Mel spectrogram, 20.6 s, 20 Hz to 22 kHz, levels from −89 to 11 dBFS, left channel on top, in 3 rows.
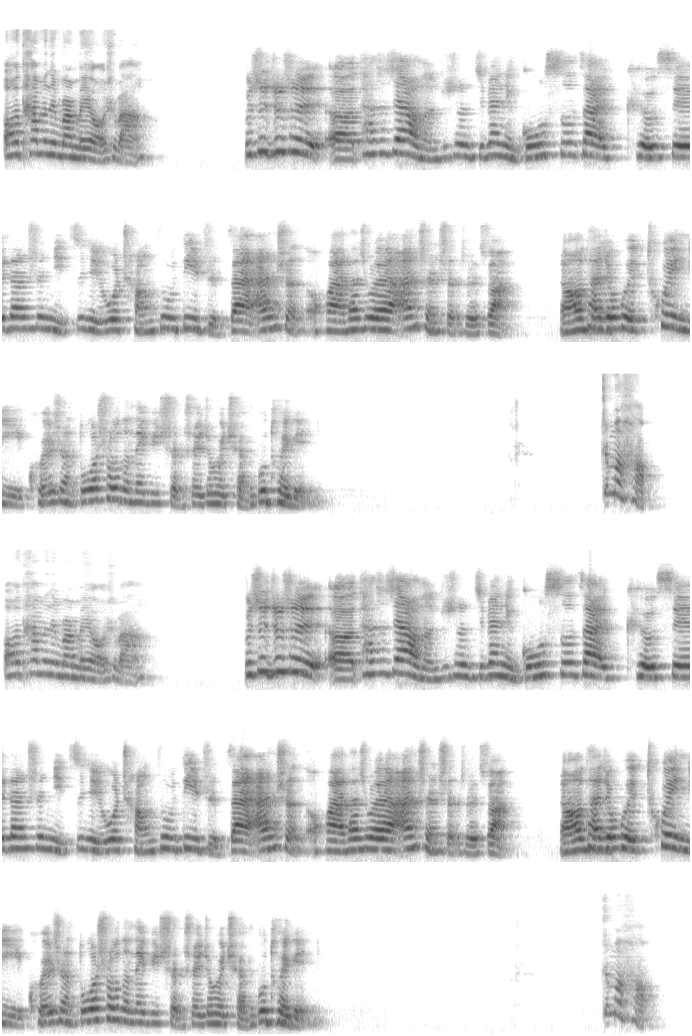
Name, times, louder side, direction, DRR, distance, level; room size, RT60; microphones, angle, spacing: voice 1, 0.0-1.5 12.7-13.0 19.8-20.2, left 4 dB, 60° left, 0.5 m, -33 dB
voice 2, 2.4-11.9 12.5-16.9, right 2 dB, 30° right, 0.8 m, -28 dB
9.8 x 3.9 x 3.6 m
head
